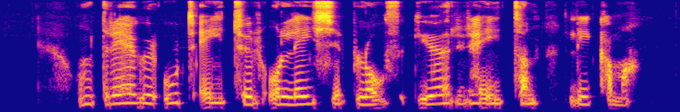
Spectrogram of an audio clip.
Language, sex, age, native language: Icelandic, female, 40-49, Icelandic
